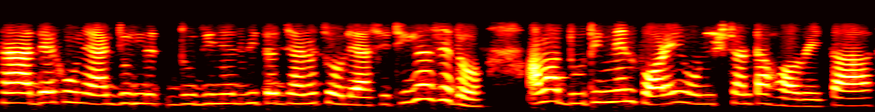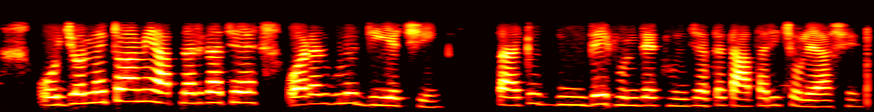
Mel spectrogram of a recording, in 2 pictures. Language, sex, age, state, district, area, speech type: Bengali, female, 18-30, West Bengal, Cooch Behar, urban, conversation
